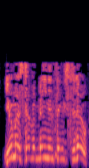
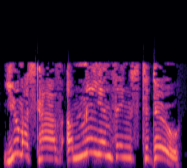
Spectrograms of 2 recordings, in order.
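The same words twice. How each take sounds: First: Fast, tossed-off repeat of the brush-off; quick mocking repeat. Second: Slow, drawn-out quote of the host, a little higher; slow quoted line. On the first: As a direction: rattle it off with a smirk. Mocking repeat after laugh. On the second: Retold or imitated. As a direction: read the hosts' polite brush-off slowly. Quoting the hosts' brush-off.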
